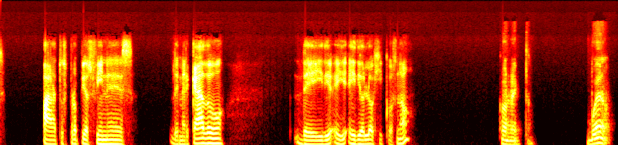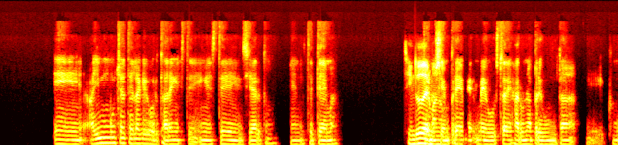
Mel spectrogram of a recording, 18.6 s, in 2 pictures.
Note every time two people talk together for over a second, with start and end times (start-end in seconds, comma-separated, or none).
none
